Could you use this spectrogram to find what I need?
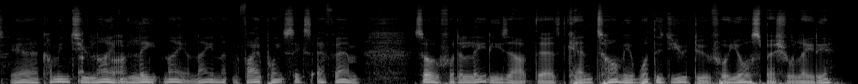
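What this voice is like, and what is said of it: Deep sexy radio voice. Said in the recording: “I'm using my deep radio voice, you know, my sexy voice ... That Morgan Freeman voice ... That God voice”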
